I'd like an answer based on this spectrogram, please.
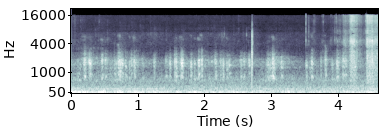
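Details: Chorus of spring peepers at Beaver Brook in spring, many short high peeps overlapping several times a second, with a low continuous rumble beneath and a few sharp clicks and rustles near the end.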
